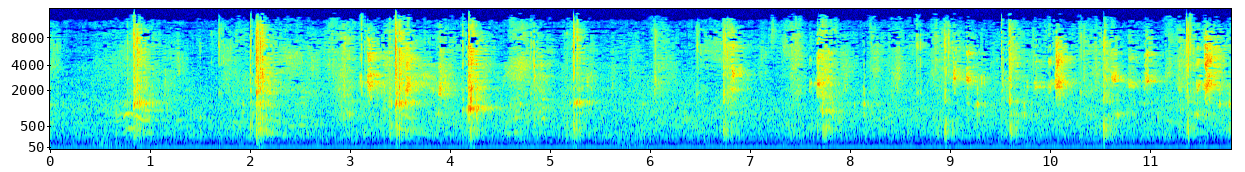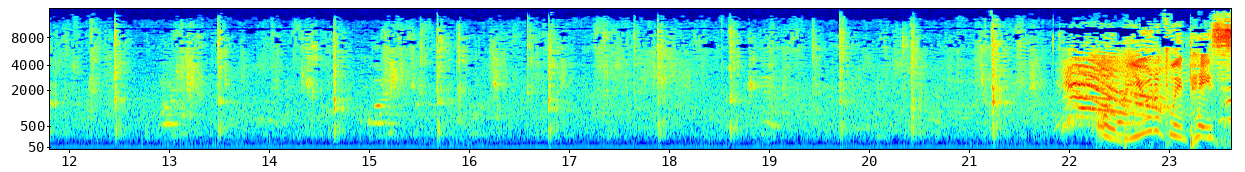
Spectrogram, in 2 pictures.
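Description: Pickleball paddles striking the plastic ball back and forth in a long rally: sharp pops about once or twice a second at an uneven pace.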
